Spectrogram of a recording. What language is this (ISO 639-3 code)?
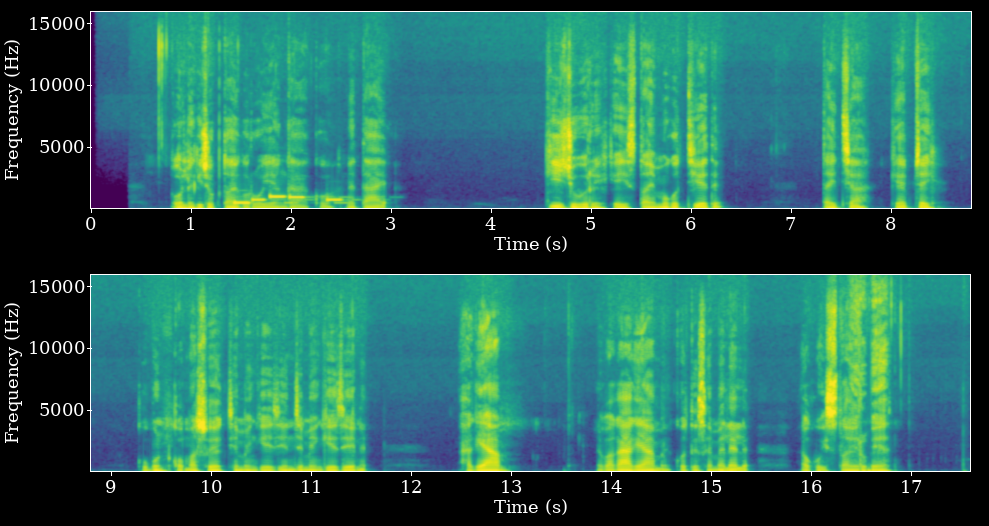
kln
